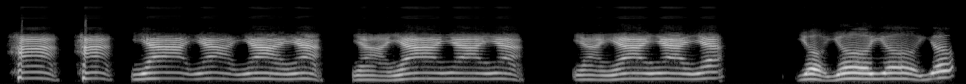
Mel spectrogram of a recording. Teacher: kayak di kalau bahasanya mungkin kayak agak dicekik gitu ya penyakitnya pakai otot-otot yang ada di pita suara jadi kayak agak sedikit dicekik ditekan gitu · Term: penekanan pita suara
